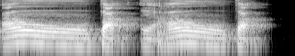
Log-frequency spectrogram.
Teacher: Apabila ada nun sukun berhadapan dengan huruf ta disebutnya ikhfa hakiki, dibacanya samar-samar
